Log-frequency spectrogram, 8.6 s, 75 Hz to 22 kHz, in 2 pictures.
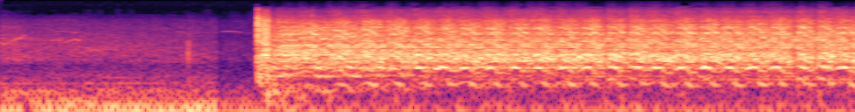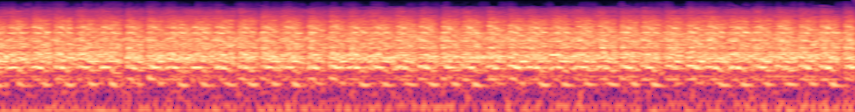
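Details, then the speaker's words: Non-running 1997 Ford F250 4x4 with 7.3L Powerstroke diesel, new batteries, in neutral: steady starter cranking about three turns a second for over seven seconds, no firing; cranks but won't start, cause unconfirmed, oil checked. "all right that should be enough cranking to see if there's anything pouring out anywhere"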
